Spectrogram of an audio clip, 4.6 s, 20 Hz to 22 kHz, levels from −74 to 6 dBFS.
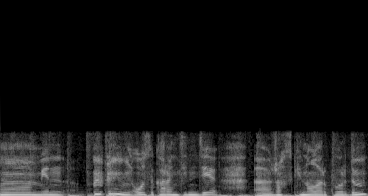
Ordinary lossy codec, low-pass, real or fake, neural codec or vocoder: AAC, 48 kbps; 7.2 kHz; real; none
